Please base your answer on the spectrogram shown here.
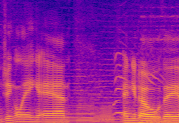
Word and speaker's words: Jingaling: us the way King dingling I like how they actually mispronounce his name like despite the fact that you know he clearly introduced himself as king jingling and and you know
